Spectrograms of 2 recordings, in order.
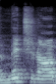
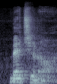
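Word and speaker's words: Myitkyina: And they sent us down to Mitchino, Burma. Now, that's not pronounced the way it's spelled. Yeah, I actually know how it's spelled. M y k y i n a. Mitchino.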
